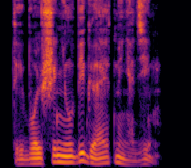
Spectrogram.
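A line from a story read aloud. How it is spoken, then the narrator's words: Cold. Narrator (Russian): холодно сказал он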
